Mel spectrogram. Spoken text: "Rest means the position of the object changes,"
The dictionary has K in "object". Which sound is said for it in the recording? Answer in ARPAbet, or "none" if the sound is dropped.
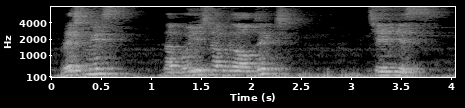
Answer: K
